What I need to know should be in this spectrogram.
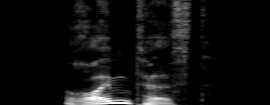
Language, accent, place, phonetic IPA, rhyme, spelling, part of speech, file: German, Germany, Berlin, [ˈʁɔɪ̯mtəst], -ɔɪ̯mtəst, räumtest, verb, De-räumtest.ogg
- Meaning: inflection of räumen: 1. second-person singular preterite 2. second-person singular subjunctive II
